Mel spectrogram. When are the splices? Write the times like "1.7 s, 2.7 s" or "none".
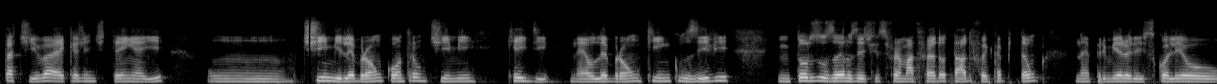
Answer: none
